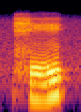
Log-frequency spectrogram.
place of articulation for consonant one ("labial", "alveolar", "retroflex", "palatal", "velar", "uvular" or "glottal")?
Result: glottal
